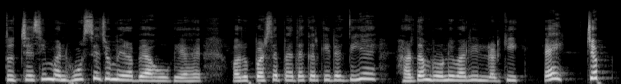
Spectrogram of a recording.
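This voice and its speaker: Snarling with anger, a voice actor voices a hot-tempered, abusive cartoon husband and father who yells insults and threats. His pitch is medium, his pace moderate, and his voice sounds much like an ordinary speaking voice, all in a comedic cartoon role.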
